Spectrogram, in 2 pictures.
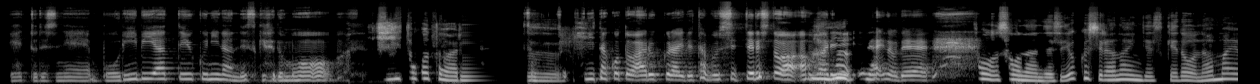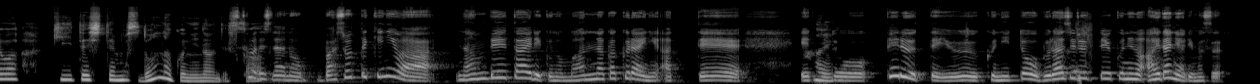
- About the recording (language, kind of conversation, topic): Japanese, podcast, 旅を通して学んだいちばん大きなことは何ですか？
- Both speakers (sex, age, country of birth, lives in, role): female, 55-59, Japan, United States, guest; female, 55-59, Japan, United States, host
- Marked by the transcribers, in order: mechanical hum; laughing while speaking: "なんですけれども"; tapping; distorted speech; other background noise; chuckle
